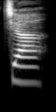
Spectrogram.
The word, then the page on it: caa: apatani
